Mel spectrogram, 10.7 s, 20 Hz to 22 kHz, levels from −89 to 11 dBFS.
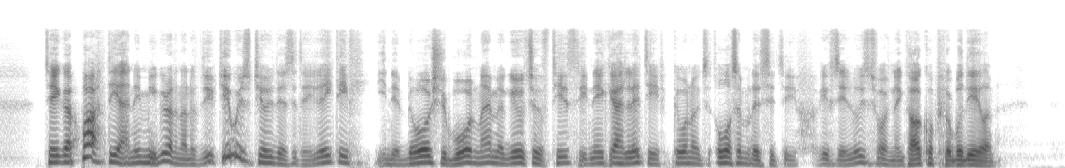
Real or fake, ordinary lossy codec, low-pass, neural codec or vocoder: fake; none; 10.8 kHz; codec, 16 kHz in and 24 kHz out, 0.4 kbps, LongCat-Audio-Codec, four codebook decoder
